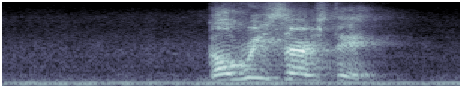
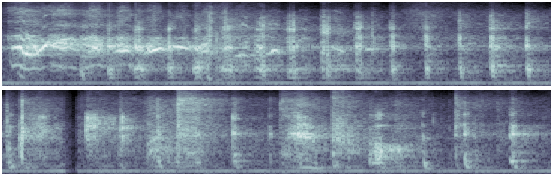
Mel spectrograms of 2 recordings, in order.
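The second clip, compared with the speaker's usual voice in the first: laugh. Real, not acted. Laughing at own slow line.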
